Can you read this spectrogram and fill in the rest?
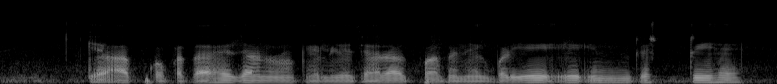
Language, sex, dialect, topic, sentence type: Hindi, male, Kanauji Braj Bhasha, agriculture, statement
